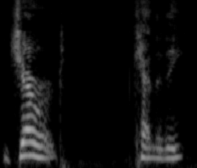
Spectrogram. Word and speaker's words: Gerard Kennedy: And we're going to go off and talk with Jared Kennedy, If he lived here, we'd call him Gerard. But there, the accent is on the first syllable. So it's Gerard Kennedy.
